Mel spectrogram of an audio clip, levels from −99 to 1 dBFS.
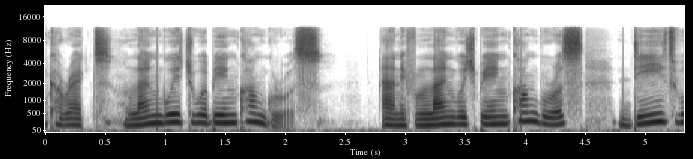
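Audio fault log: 0.93 s, 3.96 s, 4.81 s: dropped samples. The stream likely lost a tiny run of samples at each point, well under a millisecond each time, so the waveform leaps straight from one value to a later one with nothing in between. That sudden step is far too brief to remove any of the speech, but it lands as a single sharp click at each of the three moments, a thin vertical line across the spectrum.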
